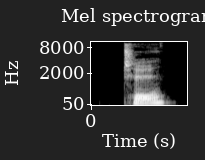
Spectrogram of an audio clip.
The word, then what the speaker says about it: czy: Czy? Czy? Czy? – This word begins with a sound which doesn't exist in English.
